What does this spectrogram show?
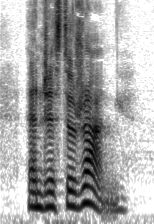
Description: Uttal
• IPA: /rɛstɵˈraŋ/, /rɛstaʊ̯ˈraŋ/
• IPA: /ˌrɛst.(a)ɵˈraŋ/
